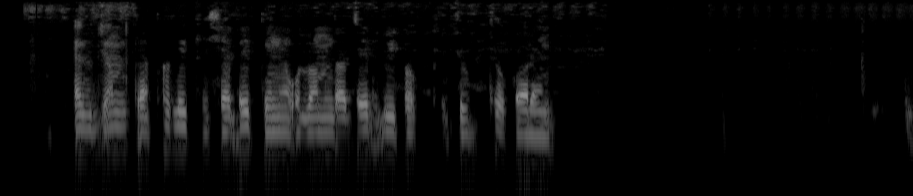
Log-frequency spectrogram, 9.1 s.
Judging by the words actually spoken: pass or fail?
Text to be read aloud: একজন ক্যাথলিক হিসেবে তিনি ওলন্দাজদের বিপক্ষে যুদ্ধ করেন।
pass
